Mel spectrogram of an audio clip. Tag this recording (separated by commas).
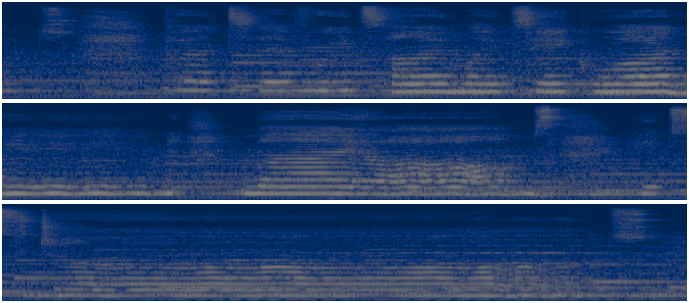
Music, Female singing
